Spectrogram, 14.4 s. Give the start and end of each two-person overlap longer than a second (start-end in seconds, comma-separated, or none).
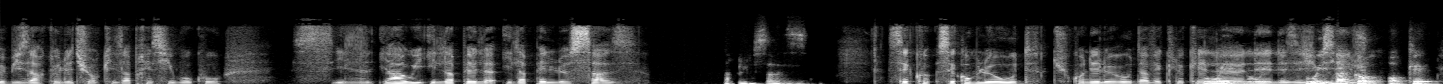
12.0-13.8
